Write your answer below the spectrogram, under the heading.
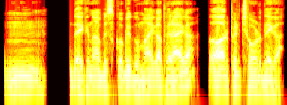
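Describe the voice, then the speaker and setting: A man's voice: deep voice, fairly even intonation, normal speed, no room sound, studio quality. A man voicing a sneering college boy who gossips in slangy talk in a story cartoon. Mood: mocking. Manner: mocking, slangy.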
